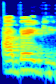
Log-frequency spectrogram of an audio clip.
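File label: "abegi", Nigerian Pidgin, female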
